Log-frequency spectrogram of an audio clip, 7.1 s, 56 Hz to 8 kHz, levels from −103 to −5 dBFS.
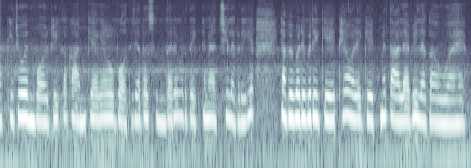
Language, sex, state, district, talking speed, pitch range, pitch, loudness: Hindi, female, Maharashtra, Solapur, 295 wpm, 225-250 Hz, 240 Hz, -14 LUFS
